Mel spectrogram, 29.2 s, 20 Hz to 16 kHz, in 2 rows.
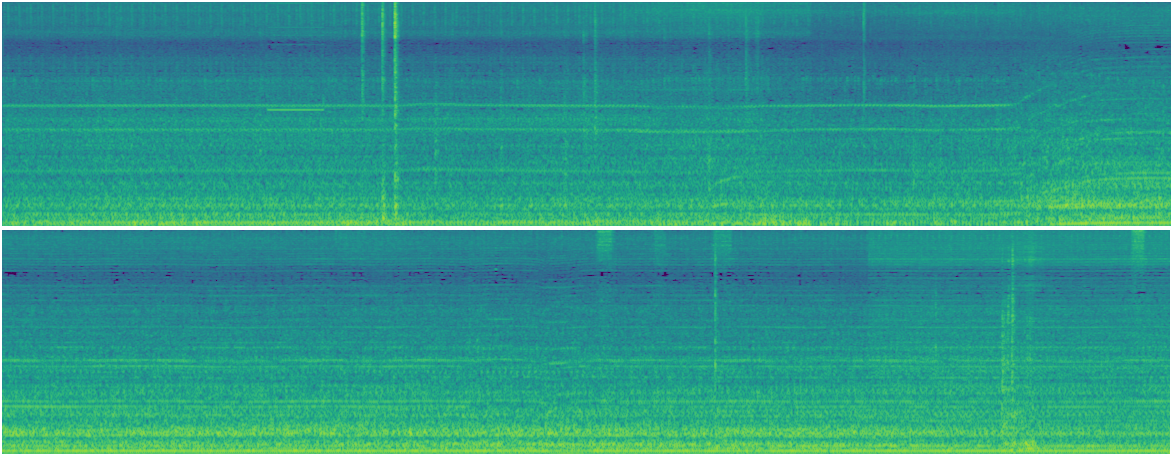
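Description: Engine of a machine fitted with a dozer blade, running at idle, then speeding up about 13 seconds in and running steadily faster and louder.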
